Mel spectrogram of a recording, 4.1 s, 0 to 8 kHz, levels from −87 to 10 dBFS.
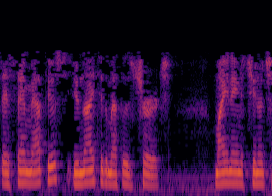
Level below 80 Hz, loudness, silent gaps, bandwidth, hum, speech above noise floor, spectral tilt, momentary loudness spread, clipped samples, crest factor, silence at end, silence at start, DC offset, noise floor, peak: -64 dBFS; -33 LUFS; none; 3.9 kHz; none; 25 dB; -4 dB/octave; 7 LU; under 0.1%; 16 dB; 0 s; 0 s; under 0.1%; -58 dBFS; -18 dBFS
